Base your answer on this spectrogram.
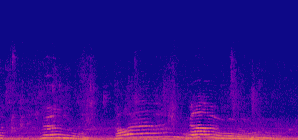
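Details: Domestic cats in a confused attack on another cat; three drawn-out, wavering meows about a second long each, rising then falling in pitch, over a steady low background hum.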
